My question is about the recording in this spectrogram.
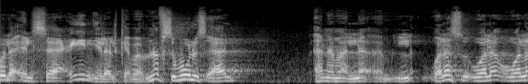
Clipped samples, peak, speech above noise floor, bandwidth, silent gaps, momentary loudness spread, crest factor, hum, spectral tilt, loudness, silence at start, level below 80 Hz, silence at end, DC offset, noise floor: under 0.1%; -4 dBFS; 29 dB; 16.5 kHz; none; 7 LU; 12 dB; none; -3.5 dB/octave; -15 LUFS; 0 s; -62 dBFS; 0 s; under 0.1%; -44 dBFS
